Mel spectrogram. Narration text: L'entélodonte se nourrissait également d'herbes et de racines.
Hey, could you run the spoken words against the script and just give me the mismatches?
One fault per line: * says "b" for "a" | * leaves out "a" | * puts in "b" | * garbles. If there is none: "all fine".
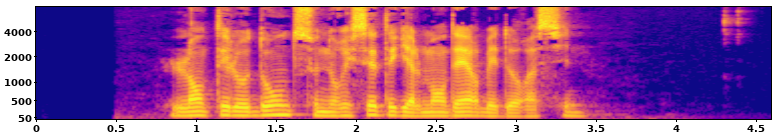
all fine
